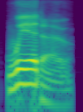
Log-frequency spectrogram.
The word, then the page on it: weirdo: British English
